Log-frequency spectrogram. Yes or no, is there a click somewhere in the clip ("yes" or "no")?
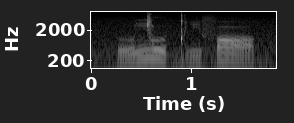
yes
